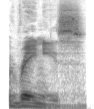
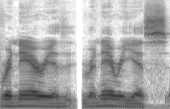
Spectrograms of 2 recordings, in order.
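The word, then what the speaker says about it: Rhaenys: between Allison and uh rainey's I think I always say her name wrong uh that was that was right well that time I did I called her like renarius or something earlier I'm pretty sure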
